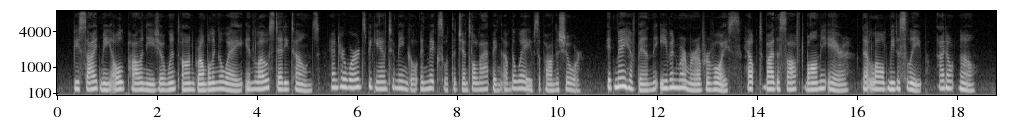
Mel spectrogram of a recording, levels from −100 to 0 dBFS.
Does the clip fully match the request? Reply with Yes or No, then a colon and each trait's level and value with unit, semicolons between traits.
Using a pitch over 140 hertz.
Yes: high, 190 Hz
